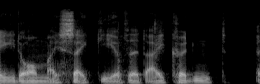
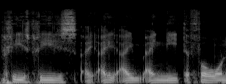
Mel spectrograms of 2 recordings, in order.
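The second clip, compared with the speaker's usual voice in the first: desperate, begging, stammering, tripping over words; 2 semitones higher than usual. Retelling a prisoner's plea for a phone call: imitating someone begging. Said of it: "he was begging me".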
